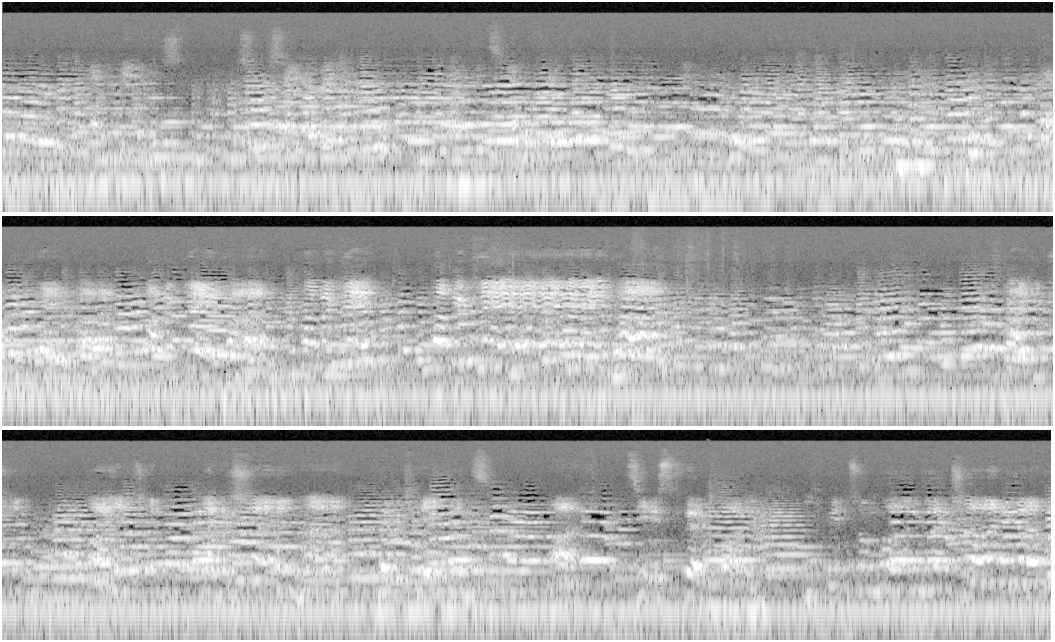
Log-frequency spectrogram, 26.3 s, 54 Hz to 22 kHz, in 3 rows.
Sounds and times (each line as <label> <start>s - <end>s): instruments 0.0s - 24.5s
